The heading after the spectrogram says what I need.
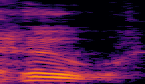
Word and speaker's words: The HU: they call themselves the Who like spelled like that still? It's pronounced No. Yeah. Yeah. It's the HU, but it's pronounced who.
